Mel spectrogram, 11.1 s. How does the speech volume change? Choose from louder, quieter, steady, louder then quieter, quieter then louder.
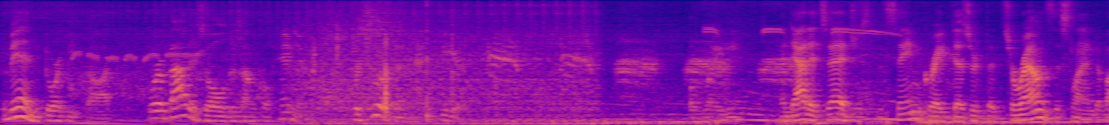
quieter then louder.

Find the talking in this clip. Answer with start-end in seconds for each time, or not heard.
0.0-4.8, 6.9-11.0.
